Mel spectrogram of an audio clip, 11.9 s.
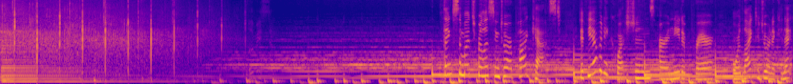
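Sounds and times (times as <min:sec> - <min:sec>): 
round of applause: 0:00.0 - 0:03.9
speech: 0:06.7 - 0:11.8.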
